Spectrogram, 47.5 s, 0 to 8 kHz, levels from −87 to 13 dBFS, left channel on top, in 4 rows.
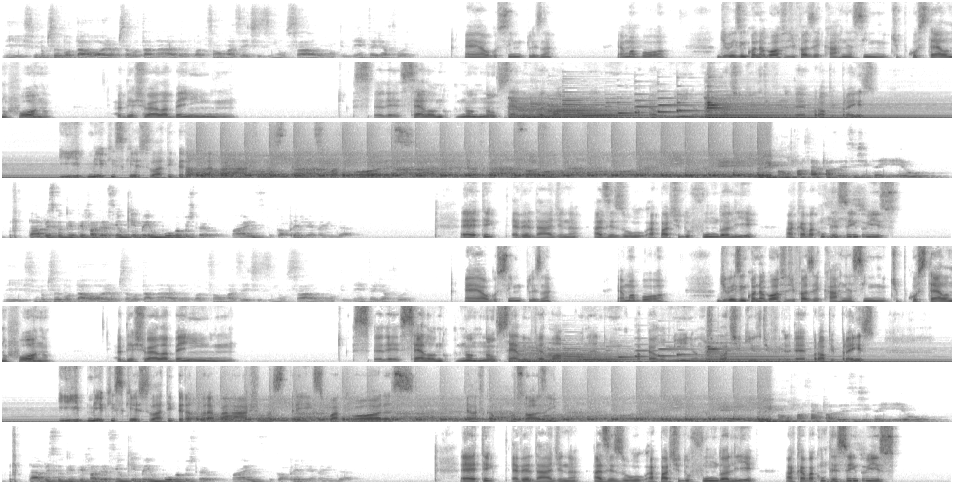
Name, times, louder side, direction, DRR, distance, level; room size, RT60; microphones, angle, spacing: voice 1, 0.0-5.1 7.7-8.0 13.3-13.8 21.5-21.9 32.1-35.6 36.0-40.0 45.9-46.4, left 2 dB, 65° left, 1.4 m, -33 dB
voice 2, 5.8-6.9 7.7-8.3 8.7-12.5 13.3-14.8 16.3-23.1 24.5-28.9 29.5-30.7 41.1-45.0 45.4-46.8, right 3 dB, 75° right, 0.9 m, -27 dB
sound 1, 18.2-28.0 28.3-28.4 30.8-30.9, left 3 dB, 45° left, 0.9 m, -27 dB
sound 2, 26.0-33.4, left 3 dB, 15° left, 0.3 m, -25 dB
7.8 x 3.0 x 5.0 m
head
